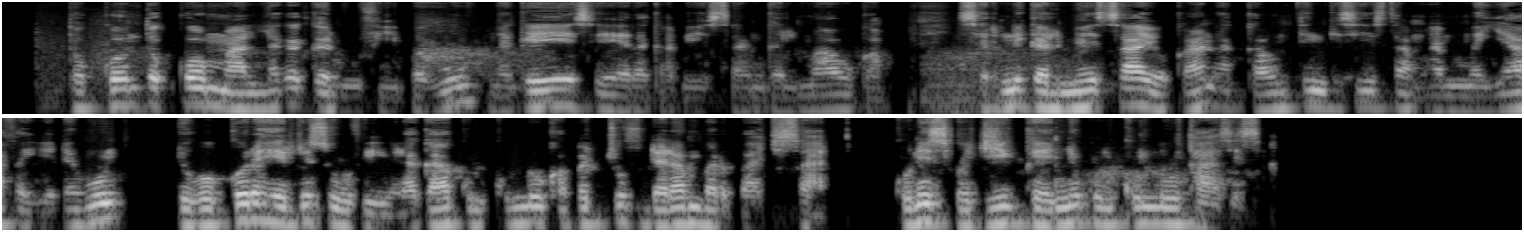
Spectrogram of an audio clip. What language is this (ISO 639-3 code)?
orm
